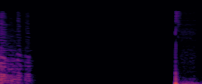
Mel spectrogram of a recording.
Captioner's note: silence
